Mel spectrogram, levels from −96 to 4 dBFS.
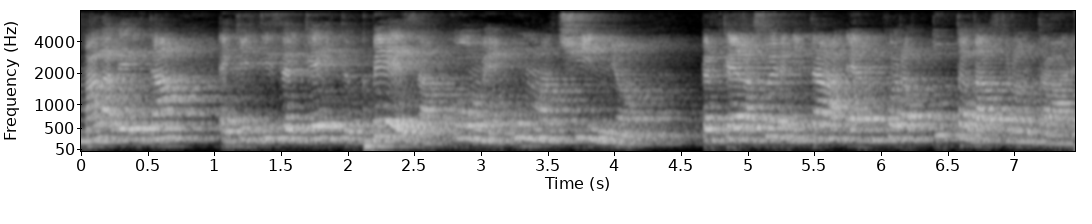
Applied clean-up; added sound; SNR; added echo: none; none; none; reverberation time 1.1 s.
